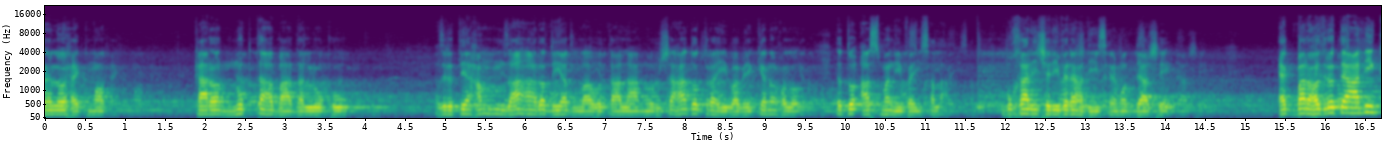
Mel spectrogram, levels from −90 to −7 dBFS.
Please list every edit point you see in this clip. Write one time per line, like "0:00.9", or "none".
0:11.8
